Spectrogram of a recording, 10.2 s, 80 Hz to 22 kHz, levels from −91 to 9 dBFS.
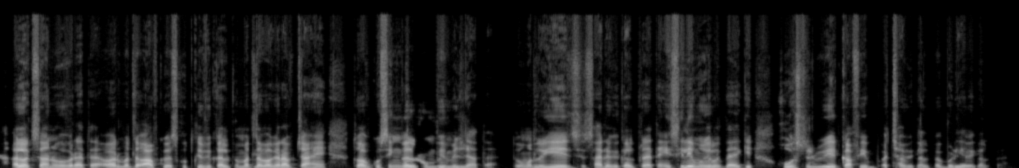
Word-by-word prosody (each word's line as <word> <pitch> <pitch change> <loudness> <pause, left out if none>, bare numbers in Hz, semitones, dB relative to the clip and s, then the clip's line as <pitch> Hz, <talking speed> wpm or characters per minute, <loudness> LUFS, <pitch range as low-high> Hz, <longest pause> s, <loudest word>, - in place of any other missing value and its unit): अलग-सा 135 -2 +6
अनुभव 120 0 -1
रहता 105 +2 0
है। - - -1
और 155 0 +2
मतलब 165 - +2
आपके - - +5
पास 150 - -3
ख़ुद 140 - -14
के 145 - -1
विकल्प 115 -5 -1
हैं 115 - -10
मतलब 140 +2 +1
अगर 130 -1 +5
आप 130 -2 +3
चाहें, 115 +2 +2 0.3
तो - - +2
आपको 150 +1 -1
सिंगल 145 -2 +2
रूम 140 -1 -8
भी 140 - -2
मिल 110 -5 -5
जाता 95 -1 -5
है। - - -19 0.2
तो 125 - -7
मतलब 130 +1 -3
ये 135 +1 +4
छ 130 +2 -12
सारे 115 +1 0
विकल्प 115 -2 -3
रहते - - 0
हैं। - - -3
इसीलिए 185 +5 +4
मुझे 155 -3 -1
लगता 130 0 -1
है 130 - 0
कि 160 - -4 0.3
हॉस्टल 160 +1 -1
भी 160 0 +2
एक 150 - -2
काफ़ी 120 +2 +2 0.2
अच्छा 120 - -5
विकल्प 100 -4 -9
है, - - -7
बढ़िया 110 +1 -3
विकल्प 105 - -11
है। - - -43
130 Hz, 275 wpm, -24 LUFS, 115-145 Hz, 0.3 s, अलग-सा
